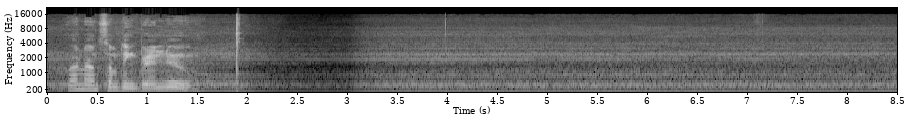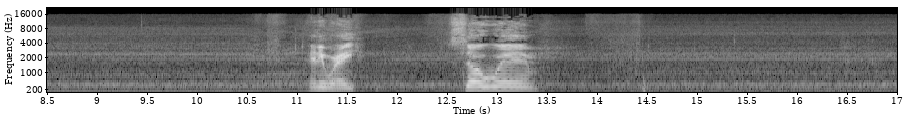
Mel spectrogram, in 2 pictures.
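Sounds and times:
low electrical hum: 0:00.0 - 0:17.0
machine whir: 0:03.0 - 0:17.0.

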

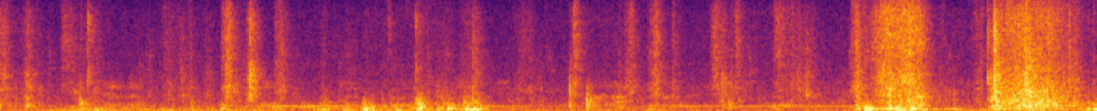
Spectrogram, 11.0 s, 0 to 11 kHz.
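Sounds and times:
faint steady hum: 0:00.0 - 0:10.9
faint knocks and handling noises: 0:00.1 - 0:10.6.

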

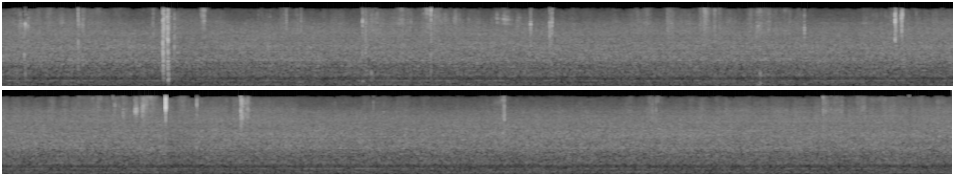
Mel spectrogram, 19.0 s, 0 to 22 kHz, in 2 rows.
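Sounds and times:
steady hiss: 0:00.0 - 0:19.0.

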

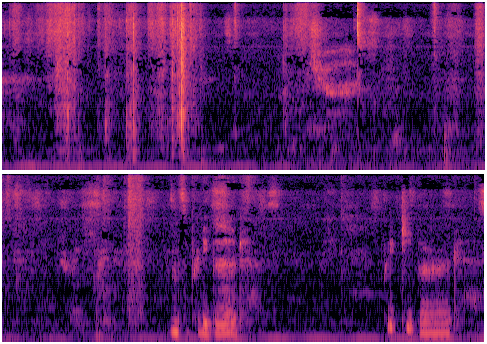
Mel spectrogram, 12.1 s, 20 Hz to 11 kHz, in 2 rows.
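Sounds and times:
paper crackle: 0:00.0 - 0:03.6
sticker paper rustling: 0:00.0 - 0:03.8.

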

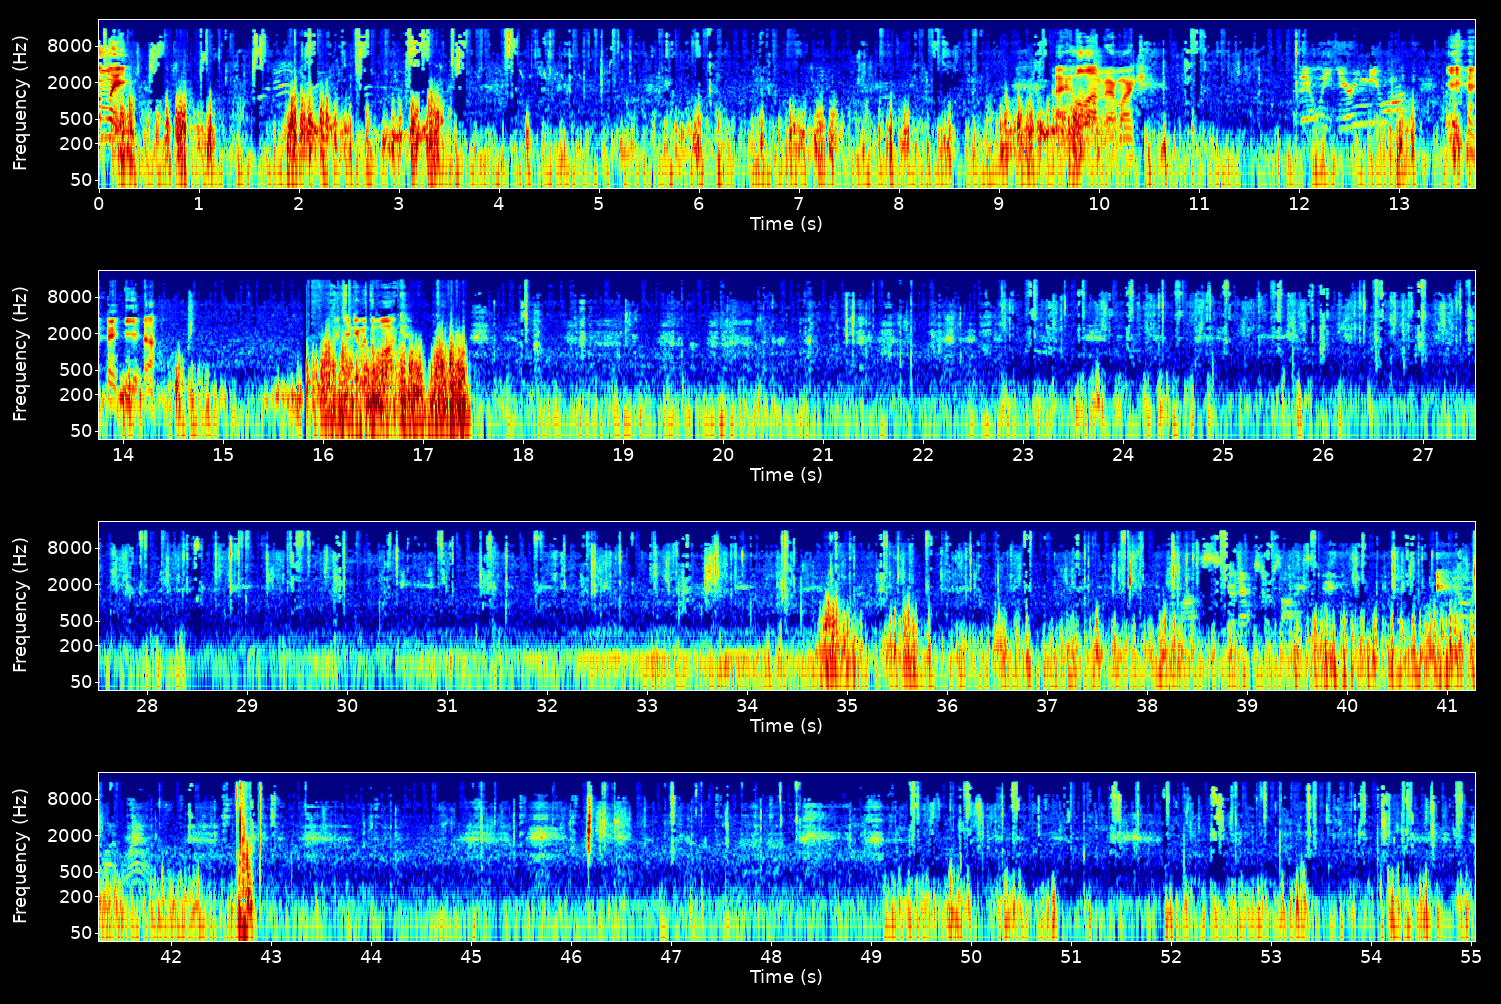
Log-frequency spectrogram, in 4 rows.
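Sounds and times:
footsteps on pavement: 0:00.0 - 0:55.0.

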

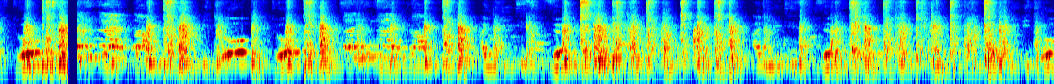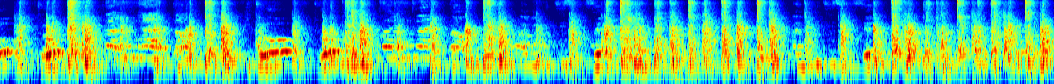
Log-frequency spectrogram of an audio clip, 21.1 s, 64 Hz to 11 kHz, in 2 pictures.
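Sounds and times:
hands slapping rubber boots: 0:01.4 - 0:11.6.

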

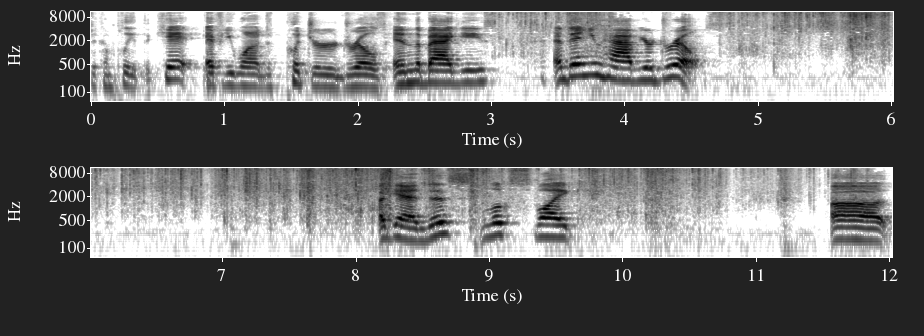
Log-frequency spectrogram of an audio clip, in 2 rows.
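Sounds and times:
plastic packaging crinkling: 0:03.0 - 0:12.0.

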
